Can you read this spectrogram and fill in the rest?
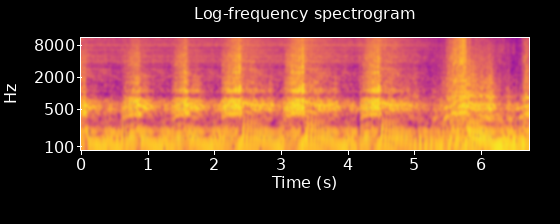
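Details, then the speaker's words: Restored 1979 Honda XR80 with a D&G big-bore tailpipe, unknown fuel: crisp repeated blips from idle, each climbing cleanly and settling back to a steady, even idle. Normal revving. "Now, this D&G big bore tailpipe is another quality item on this little XR Honda, and there's quite a decent growl from this exhaust, which we'll be able to have a listen to just shortly."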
